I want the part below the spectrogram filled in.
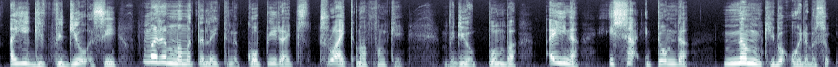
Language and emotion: Manipuri, angry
